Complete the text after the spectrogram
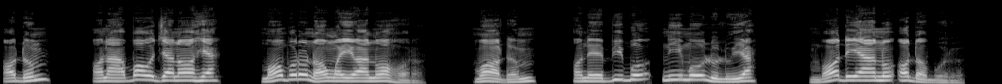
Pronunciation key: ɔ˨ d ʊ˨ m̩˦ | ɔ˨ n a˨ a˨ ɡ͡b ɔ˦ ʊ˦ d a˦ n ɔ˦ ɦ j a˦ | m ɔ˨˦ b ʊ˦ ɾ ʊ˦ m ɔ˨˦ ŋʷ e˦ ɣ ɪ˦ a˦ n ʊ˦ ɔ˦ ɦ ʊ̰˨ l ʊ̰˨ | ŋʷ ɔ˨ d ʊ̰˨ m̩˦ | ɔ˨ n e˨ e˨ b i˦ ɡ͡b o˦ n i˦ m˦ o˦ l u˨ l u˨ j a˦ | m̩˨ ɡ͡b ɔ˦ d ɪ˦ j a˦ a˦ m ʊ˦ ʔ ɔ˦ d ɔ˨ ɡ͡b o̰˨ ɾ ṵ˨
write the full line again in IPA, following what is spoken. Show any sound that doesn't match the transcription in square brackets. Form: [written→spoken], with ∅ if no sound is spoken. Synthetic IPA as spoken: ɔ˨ d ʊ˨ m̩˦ | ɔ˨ n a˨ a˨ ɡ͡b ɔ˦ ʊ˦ [d→d͡ʒ] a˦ n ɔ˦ ɦ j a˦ | m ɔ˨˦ b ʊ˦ ɾ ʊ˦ [m→n] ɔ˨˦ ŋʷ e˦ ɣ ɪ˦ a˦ n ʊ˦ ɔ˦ ɦ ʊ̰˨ [l→ɾ] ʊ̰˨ | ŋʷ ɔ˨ d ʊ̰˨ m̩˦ | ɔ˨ n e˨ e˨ b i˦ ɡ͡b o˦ n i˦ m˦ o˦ l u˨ l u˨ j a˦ | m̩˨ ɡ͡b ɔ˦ d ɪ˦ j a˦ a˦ [m→n] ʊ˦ ʔ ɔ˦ d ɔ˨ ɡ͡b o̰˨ ɾ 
